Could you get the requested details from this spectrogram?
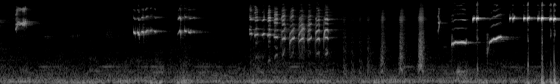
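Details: Trotol song of a ninja sunbird for tutoring songbirds: scattered high chirps, a quick rattling series, then rapid repeated piercing whistled notes rising in intensity.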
